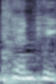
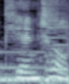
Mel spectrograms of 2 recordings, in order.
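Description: First: The second syllable is pronounced ping. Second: The second syllable is pronounced cheng. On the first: "一会儿读天平" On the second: "一会儿读天秤"

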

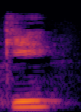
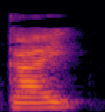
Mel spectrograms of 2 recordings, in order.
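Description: First: The vowel sounds like 'ee'. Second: The vowel sounds like 'eye'. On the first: "se puede pronunciar ki o kai" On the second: "se puede pronunciar ki o kai"

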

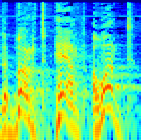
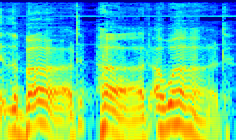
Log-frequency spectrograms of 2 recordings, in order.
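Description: First: It is said in a Scottish accent. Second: It is said in an English accent. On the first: The speaker calls it right. "we say" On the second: The speaker calls it wrong. "You say"

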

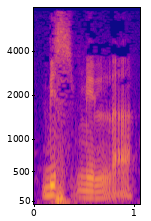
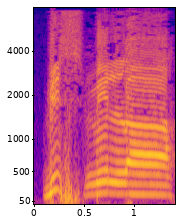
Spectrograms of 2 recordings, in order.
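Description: First: It is said quietly, at a moderate volume. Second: It is said loudly, audible to everyone around. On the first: It is said just enough, without broadcasting it. The speaker calls it right. "Enggak, secukupnya" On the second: Everyone nearby can hear it. The speaker calls it wrong. "jangan nyaring-nyaring"

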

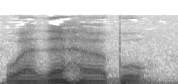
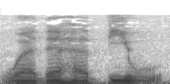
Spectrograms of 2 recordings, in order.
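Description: First: The verb ends in a u vowel. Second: The verb ends in an i-u vowel sequence. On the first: The speaker calls it right. "adalah harakat dhammah" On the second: The speaker calls it wrong. "Kalau diganti dengan kasroh akan sulit dibacanya"

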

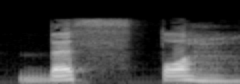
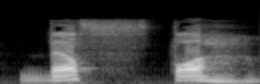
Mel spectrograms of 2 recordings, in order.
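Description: First: The s is a plain, light Sin sound. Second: The s is a heavy, emphatic Sad sound. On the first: The speaker calls it right. "Ich sage Bestoh ... Ich spreche ein Sin aus" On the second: The speaker calls it wrong. "und nicht Bestoh"

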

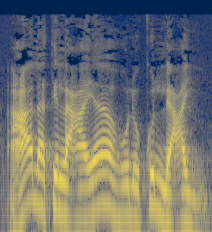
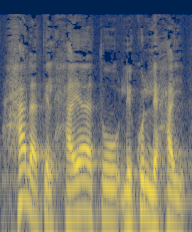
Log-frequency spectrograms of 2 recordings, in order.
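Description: First: The words use an ayn sound instead of h. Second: The words use a pharyngeal h sound. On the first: "لهجة الفحفحة في لغة هذيل" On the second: "في لهجة قريش التي نقرأها الآن"

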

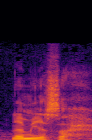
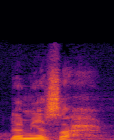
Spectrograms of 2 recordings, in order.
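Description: No difference in how they are said.

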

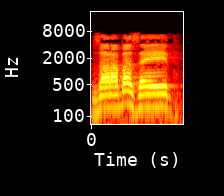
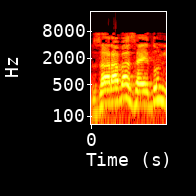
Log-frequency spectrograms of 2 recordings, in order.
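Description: First: The last word ends bare, with no vowel ending. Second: The last word ends with a vowel-plus-n ending. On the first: The word is read without its case ending. "زید پر اعراب نہیں پڑھا" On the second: The word carries its case ending. "ضربہ زیدن لکھا ہوا ہے"

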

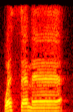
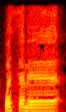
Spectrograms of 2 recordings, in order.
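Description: The two takes are said the same way.

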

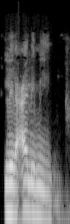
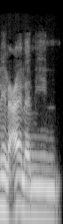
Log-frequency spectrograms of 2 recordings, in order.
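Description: First: The middle vowel is an 'i' sound. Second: The middle vowel is an 'a' sound. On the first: The signs are for those with knowledge. "بالكسر" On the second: The signs are for all the worlds. "وقراءة الجمهور للعالمين"

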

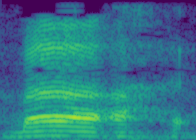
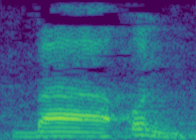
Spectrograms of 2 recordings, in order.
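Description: First: It has a long vowel, glottal stop and final h. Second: It has a glottal stop but no final h. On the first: "bil maddi wal ha. Dengan mad dan dengan ha" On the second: "Kalau dengan mad tanpa ha"

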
